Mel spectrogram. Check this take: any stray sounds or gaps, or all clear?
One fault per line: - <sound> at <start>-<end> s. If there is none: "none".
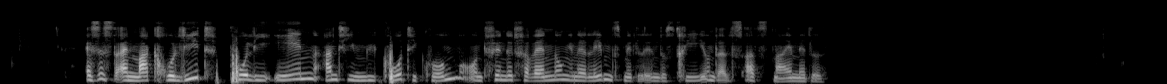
none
